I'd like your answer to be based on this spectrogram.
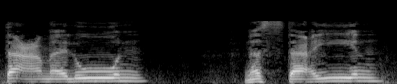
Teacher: مد العارض للسكون حركتين معناها ما مددنا زيادة عن الطبيعي، إذن كأن السكون الذي جاء في النون تعملون، هذا السكون كأنه ما جاء.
